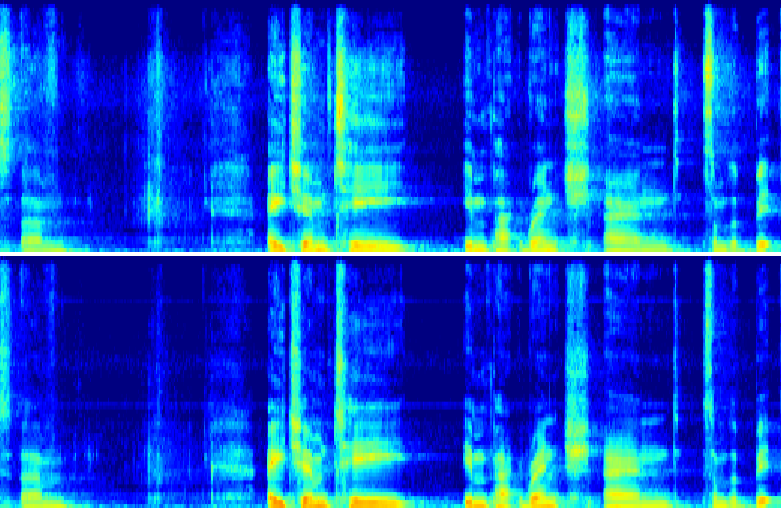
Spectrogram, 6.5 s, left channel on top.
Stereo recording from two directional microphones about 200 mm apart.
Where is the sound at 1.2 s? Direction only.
50° left (ahead or behind).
